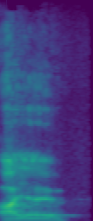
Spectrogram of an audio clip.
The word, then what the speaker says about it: Io: it just happened with IO or yo depending on how you pronounce it this is because of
